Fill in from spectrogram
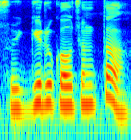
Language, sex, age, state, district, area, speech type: Odia, male, 45-60, Odisha, Khordha, rural, spontaneous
